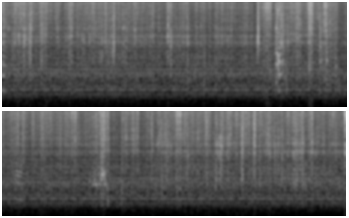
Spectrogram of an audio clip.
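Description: Rustling and crinkling of plastic packaging and merchandise being handled, with many light clicks and a few louder crackles.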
